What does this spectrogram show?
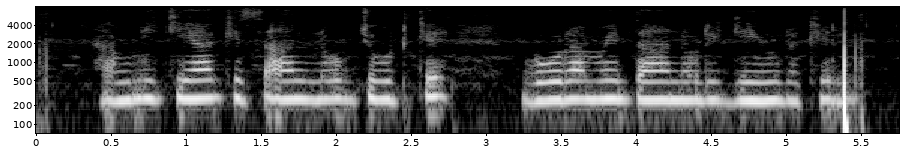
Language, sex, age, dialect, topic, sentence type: Bhojpuri, female, 25-30, Southern / Standard, agriculture, statement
